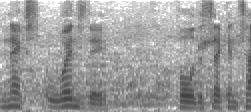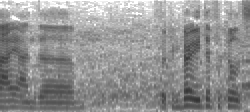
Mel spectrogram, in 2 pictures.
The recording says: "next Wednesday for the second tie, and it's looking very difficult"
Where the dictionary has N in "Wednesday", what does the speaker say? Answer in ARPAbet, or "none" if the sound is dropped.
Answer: N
